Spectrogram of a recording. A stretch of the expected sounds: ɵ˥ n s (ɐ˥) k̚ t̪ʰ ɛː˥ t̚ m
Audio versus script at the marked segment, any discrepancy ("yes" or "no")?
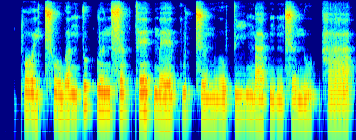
no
